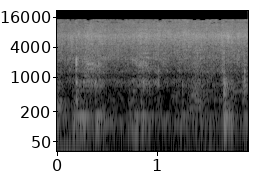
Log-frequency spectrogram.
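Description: Tomato and chilli masala frying in a pan for a rohu fish curry, stirred; a steady close sizzle with a couple of short scraping strokes of the spatula.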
